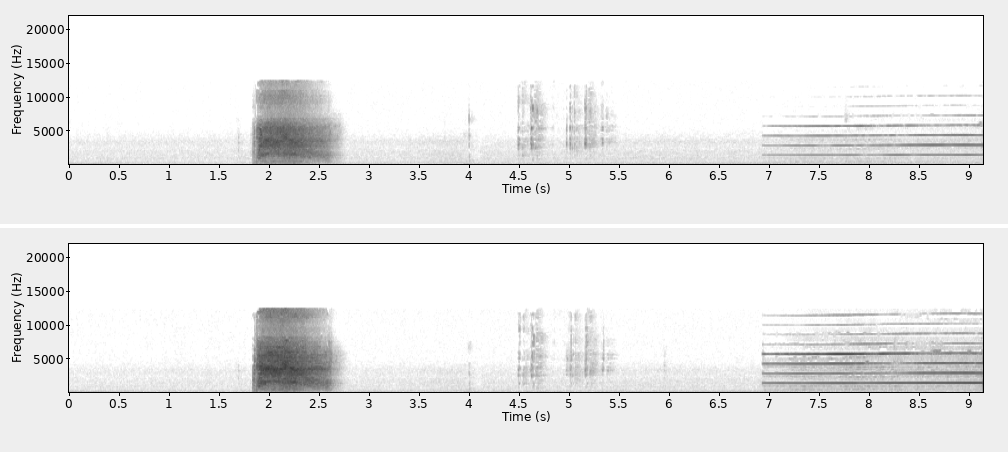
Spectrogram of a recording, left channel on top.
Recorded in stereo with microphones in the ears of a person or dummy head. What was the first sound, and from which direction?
A drill, 25° right (ahead or behind).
